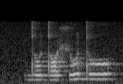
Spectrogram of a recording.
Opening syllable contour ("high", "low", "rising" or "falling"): low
